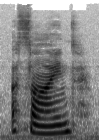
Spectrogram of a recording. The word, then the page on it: assigned: American English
